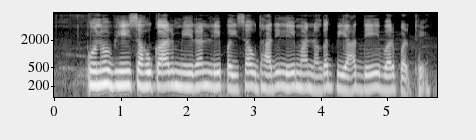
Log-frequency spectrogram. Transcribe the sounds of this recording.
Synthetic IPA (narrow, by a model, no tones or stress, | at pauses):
koːnõbʱisəɦukaːɾmeːɾənlepəɪsaʊd̪ʱaːɾilemãnɐɡəd̪̚bʱijaːd̪ːeːbəɾpəɾt̪ʰḛː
